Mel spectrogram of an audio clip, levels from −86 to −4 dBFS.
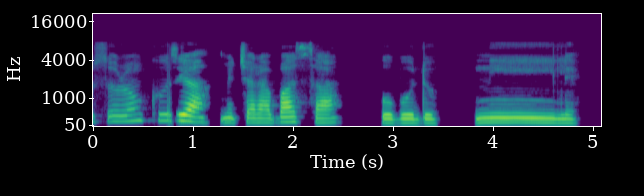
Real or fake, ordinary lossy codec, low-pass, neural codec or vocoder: real; none; none; none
